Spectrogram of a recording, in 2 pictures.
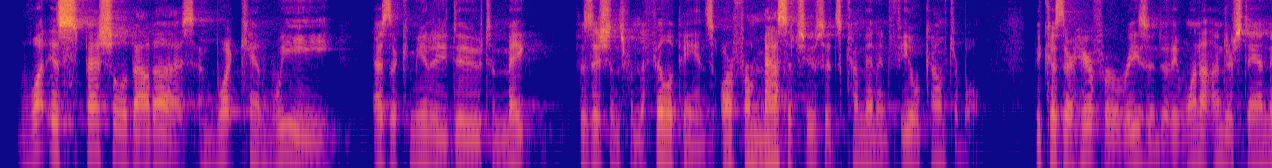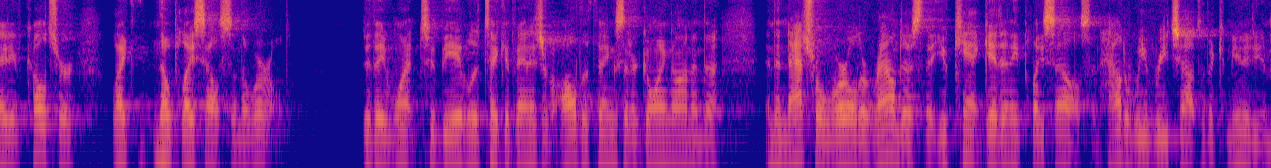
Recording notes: Here is audio from the May 8, 2022 town hall. A Gallup area community health group.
